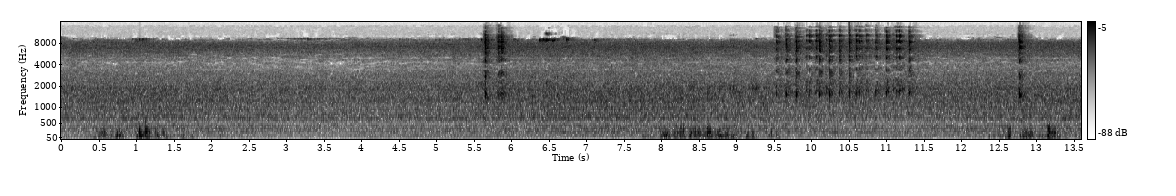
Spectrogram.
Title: Electric fan making weird noises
